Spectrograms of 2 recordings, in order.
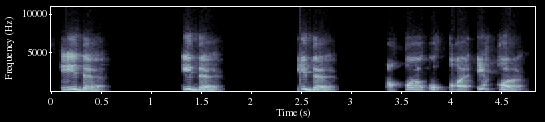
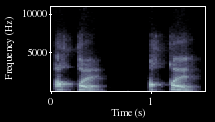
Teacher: اق یہ اقصی لسان سے نکلنے والا ہے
